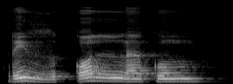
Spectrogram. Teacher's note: Idgham bila gunnah adalah nun sukun atau tanwin bertemu dengan lam atau ro. Cara membacanya, meleburkan nun sukun ke huruf berikutnya tanpa gunnah. Contohnya, tanwin bertemu lam, rizqal lakum.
